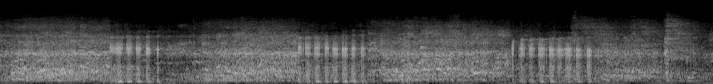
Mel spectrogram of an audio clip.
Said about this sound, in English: Hello, goat.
